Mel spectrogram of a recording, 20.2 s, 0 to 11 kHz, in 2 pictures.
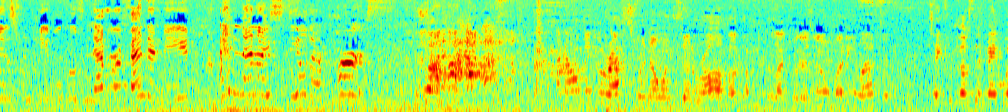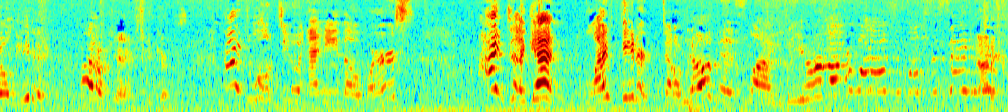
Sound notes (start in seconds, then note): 4.1 laughter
